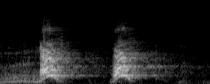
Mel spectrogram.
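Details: A Rottweiler barks at a chair, giving two deep, sharp barks about three-quarters of a second apart.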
